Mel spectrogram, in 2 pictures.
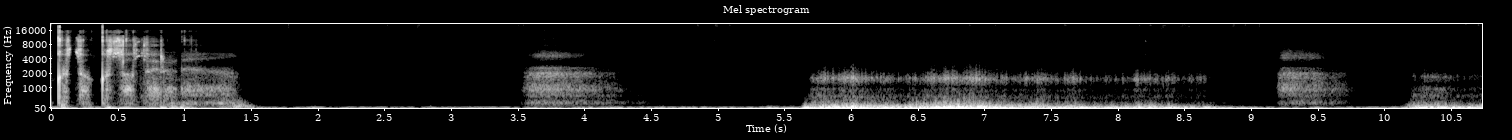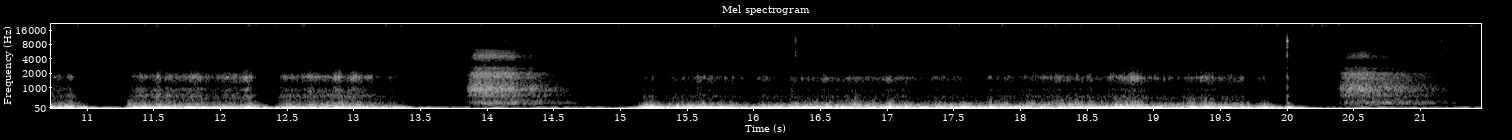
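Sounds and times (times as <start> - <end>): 
sweet soft breathing: 3.6 - 4.5, 5.6 - 21.3.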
